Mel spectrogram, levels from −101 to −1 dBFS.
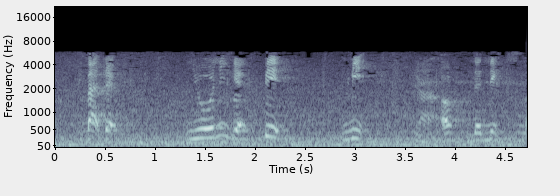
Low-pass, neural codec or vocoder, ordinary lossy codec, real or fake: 7.2 kHz; none; MP3, 24 kbps; real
